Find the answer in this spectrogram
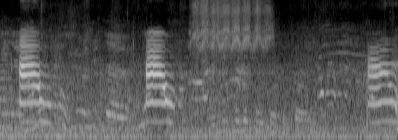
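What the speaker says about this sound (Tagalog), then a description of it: "uy, may kuting." A kitten near a local shop in Baofeng, Zhangjiajie, China, gives three clear, high meows spaced a second or two apart. Background chatter and street noise run underneath.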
